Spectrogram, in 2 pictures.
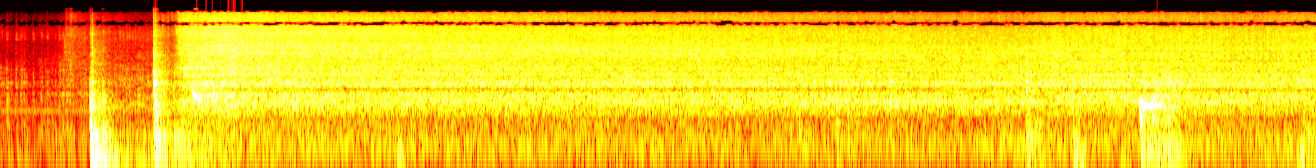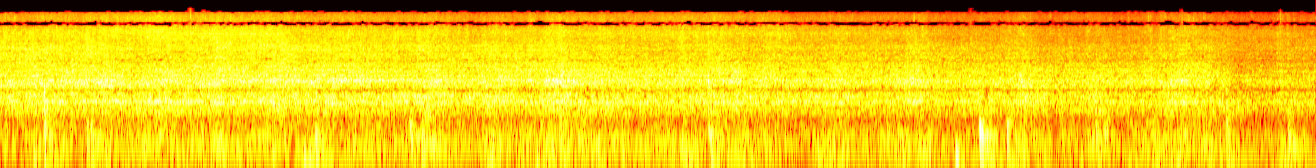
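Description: Chicken wings and vegetables tipped into hot oil in a stainless steel pot: a few clatters, then a loud sizzle that starts suddenly about two seconds in and keeps going steadily, slowly easing, while a spatula stirs with an occasional knock against the pot.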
